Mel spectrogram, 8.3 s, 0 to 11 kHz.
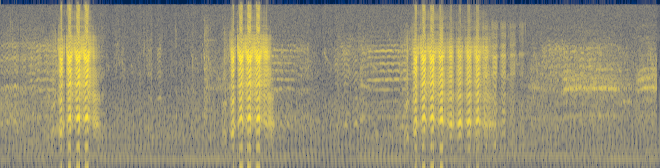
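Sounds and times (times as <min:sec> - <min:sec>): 
old farm goat bleating: 0:00.0 - 0:08.2.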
